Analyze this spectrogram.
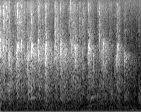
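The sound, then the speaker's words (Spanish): A church audience applauding during a sermon, a steady, even wash of many hands clapping that carries on throughout at a moderate, somewhat soft level. “Dale un aplauso al Señor.”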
